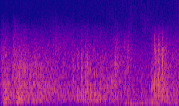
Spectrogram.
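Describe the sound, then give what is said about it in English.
Gunfire in Jenin echoes in repeated rumbling bursts over a constant noisy background, with louder volleys standing out near the start and end, and no voices. The intense bursts have gone on for about an hour as the Israeli army moves into Jenin. “There have been intense bursts of gunfire here now for about an hour.”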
